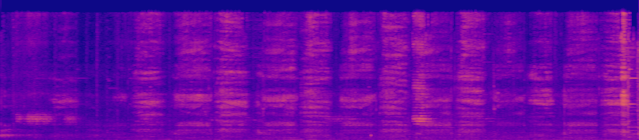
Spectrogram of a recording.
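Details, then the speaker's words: Breathless patient with cough, worse in cold weather, and chest burning on coughing; clinician asks for deep breaths. Repeated deep mouth breaths carry a hissing, whistling wheeze in a noisy room. "ठीक, मुंह से सांस ले रहे हो तो आवाज आ, मतलब इसमें साए साए की आवाज आ रही है आपको? हाँ हाँ, साए साए की आवाज आ रही है ना?"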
